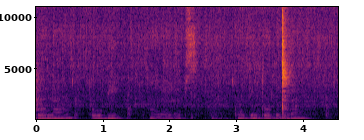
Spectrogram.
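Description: Water hits a sizzling pan of coconut-milk stew with squash, string beans, eggplant and shrimp. A soft, steady frying hiss runs under a voice talking close by, with a brief louder splash near the end.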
